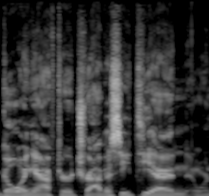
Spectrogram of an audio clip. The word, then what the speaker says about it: Etienne: It should be Etienne. There you go. I can do that. That's the French Cajun Creole pronunciation. Etienne, not Etienne.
